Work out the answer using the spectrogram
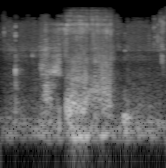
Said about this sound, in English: I'm going to sip this in the microphone aggressively.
